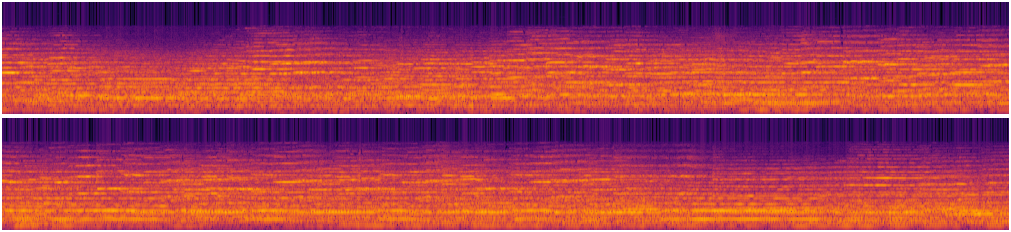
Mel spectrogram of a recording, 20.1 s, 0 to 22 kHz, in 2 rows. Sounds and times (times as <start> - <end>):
Violin, fiddle: 0.0 - 20.1.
